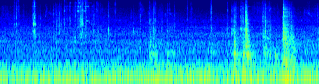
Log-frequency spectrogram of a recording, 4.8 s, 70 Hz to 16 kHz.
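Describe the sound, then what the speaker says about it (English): A set of keys jangles and clinks in a few light metallic bursts while being picked up beside a red 1970 Ford Torino 429 Cobra Jet, over a steady low background rumble. "Let me grab the keys."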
